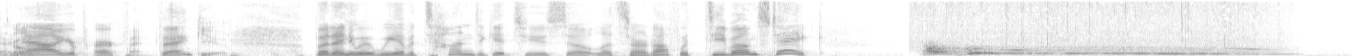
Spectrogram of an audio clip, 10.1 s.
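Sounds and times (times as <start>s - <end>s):
speech: 0.0s - 6.2s, 6.8s - 7.6s
food sizzling on a grill: 6.8s - 9.8s.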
